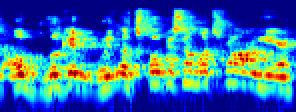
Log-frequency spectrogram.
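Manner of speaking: normal talking voice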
